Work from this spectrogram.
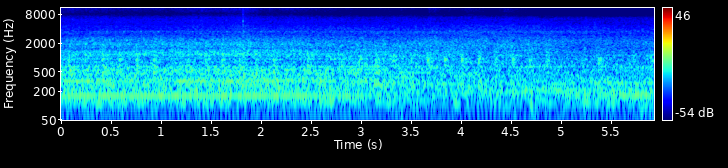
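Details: Peugeot 508 1.6 THP at idle: steady idle carrying a faint, fairly regular tapping about three times a second over the engine hum; engine knock, cause unknown.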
